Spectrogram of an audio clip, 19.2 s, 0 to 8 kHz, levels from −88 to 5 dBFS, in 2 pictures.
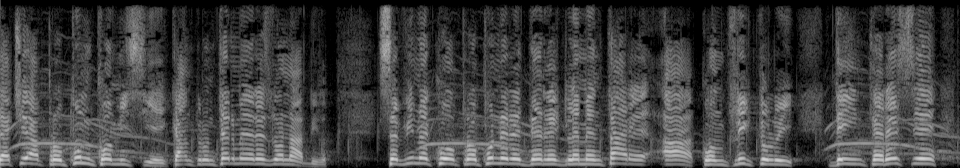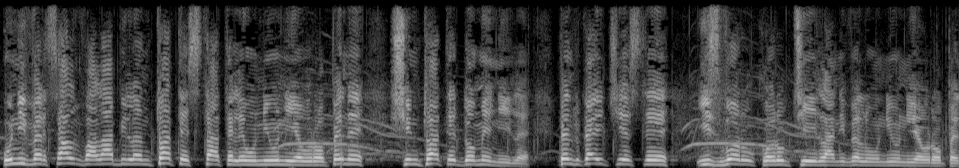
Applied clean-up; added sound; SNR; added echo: none; Applause / Crowd / Cheering; 20 dB; none.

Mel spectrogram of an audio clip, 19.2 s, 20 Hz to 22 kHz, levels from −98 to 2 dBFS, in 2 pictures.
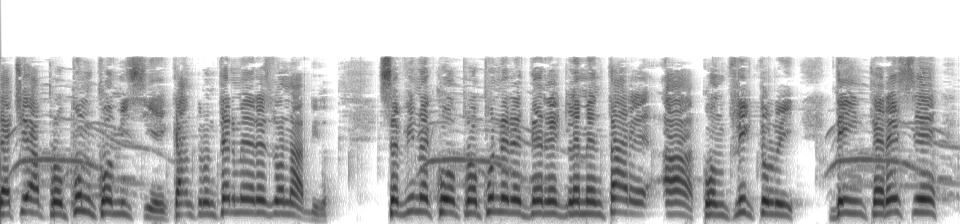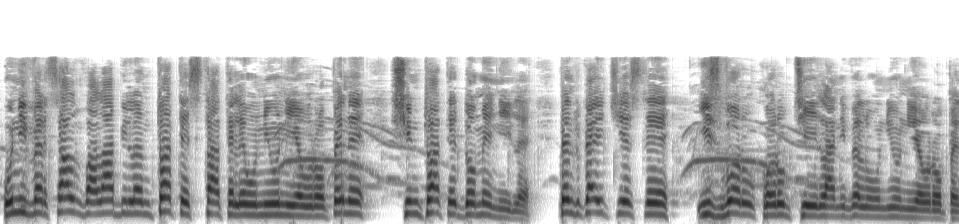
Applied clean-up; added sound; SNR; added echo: classical method log-MMSE.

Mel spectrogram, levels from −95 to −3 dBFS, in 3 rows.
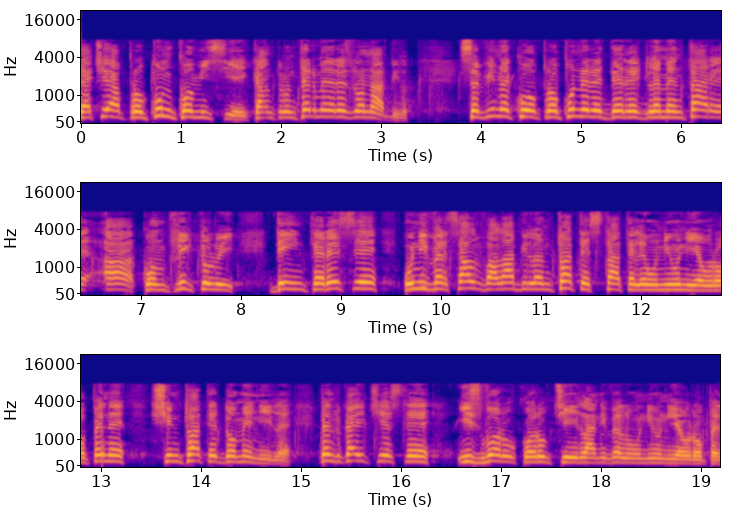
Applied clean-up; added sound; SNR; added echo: neural mask model Resemble Enhance denoiser.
